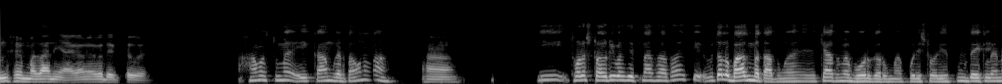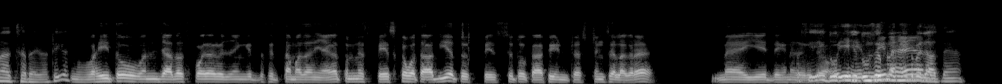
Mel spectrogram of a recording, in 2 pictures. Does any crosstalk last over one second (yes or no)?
yes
